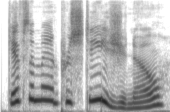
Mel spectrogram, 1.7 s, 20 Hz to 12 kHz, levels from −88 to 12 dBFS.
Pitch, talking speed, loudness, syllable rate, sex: 280 Hz, 210 wpm, -14 LUFS, 5.8 syllables/s, female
